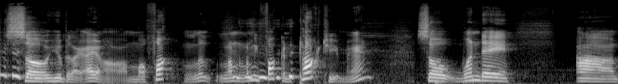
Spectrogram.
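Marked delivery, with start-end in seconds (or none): 0.8-3.7 swinging pitch with a stumbling opening. Retelling how a coach talks: imitating Coach Chanel. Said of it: "impersonate Coach Chanel".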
